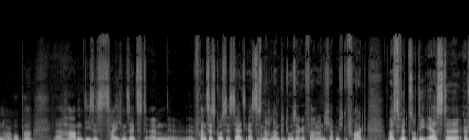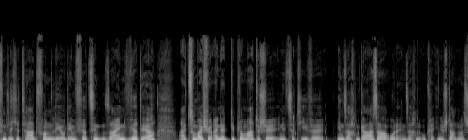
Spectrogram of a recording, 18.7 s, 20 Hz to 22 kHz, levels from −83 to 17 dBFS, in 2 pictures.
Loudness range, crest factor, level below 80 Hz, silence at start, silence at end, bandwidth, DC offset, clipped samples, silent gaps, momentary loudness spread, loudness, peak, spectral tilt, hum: 4 LU; 18 dB; -56 dBFS; 0 s; 0 s; 16.5 kHz; under 0.1%; under 0.1%; none; 11 LU; -23 LUFS; -4 dBFS; -6 dB/octave; none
